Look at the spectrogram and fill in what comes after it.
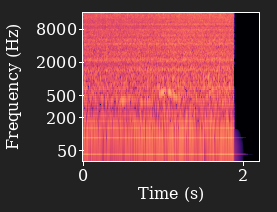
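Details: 2013 Ford Fiesta Zetec Rocam engine after replacing auxiliary idler pulley bearing: steady even idle hum, no chain-like rattle or ticking; problem resolved.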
